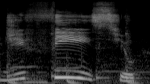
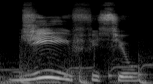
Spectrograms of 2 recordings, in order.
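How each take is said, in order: First: The stress is on the middle syllable. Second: The stress is not on the middle syllable. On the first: The speaker calls it right. "a pronúncia dessa palavra é difícil" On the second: The speaker calls it wrong. "e não difícil"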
